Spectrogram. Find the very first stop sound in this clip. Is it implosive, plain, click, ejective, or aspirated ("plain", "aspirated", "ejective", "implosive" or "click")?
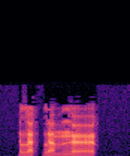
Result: plain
